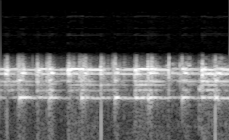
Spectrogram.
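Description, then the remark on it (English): A bell rings continuously with bright, high metallic tones, trilling in quick steady pulses for a couple of seconds with no voices over it. “I gotta ring the bell for self-invested.”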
